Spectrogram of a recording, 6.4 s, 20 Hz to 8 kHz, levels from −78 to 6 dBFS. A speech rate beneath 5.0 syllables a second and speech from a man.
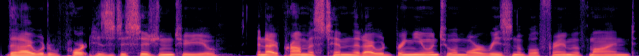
No: 5.6 syllables/s; male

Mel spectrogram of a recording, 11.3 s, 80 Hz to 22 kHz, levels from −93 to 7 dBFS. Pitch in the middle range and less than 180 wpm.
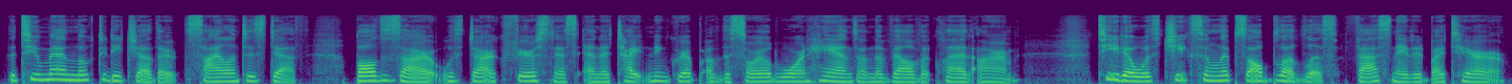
No: medium, 175 Hz; average, 200 wpm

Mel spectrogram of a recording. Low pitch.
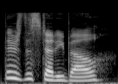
No: high, 210 Hz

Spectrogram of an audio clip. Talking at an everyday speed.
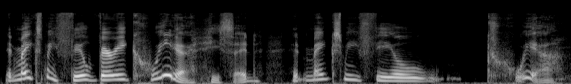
No: slow, 125 wpm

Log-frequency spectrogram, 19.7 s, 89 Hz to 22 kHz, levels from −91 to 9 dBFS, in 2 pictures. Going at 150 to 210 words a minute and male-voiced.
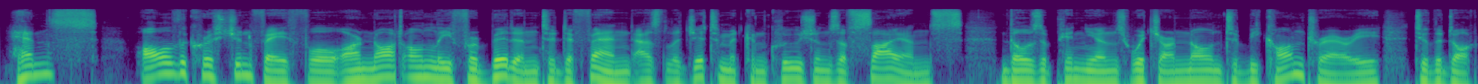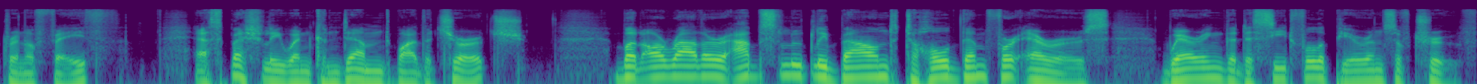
Yes: average, 155 wpm; male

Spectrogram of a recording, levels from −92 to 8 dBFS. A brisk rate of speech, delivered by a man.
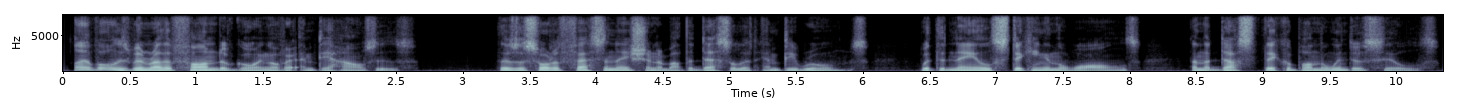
Yes: fast, 210 wpm; male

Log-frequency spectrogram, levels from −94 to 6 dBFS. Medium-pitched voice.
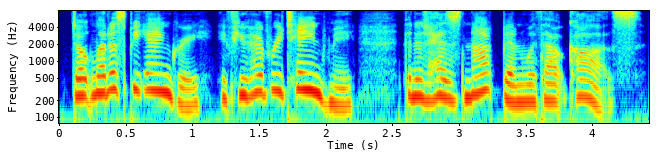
No: high, 235 Hz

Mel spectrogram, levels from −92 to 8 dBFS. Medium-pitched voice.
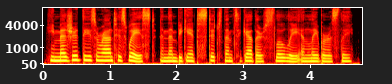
No: high, 205 Hz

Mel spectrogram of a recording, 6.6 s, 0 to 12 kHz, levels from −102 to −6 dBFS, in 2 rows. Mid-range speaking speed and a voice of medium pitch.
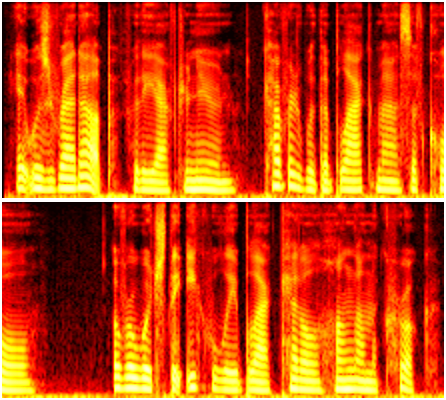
No: fast, 215 wpm; medium, 160 Hz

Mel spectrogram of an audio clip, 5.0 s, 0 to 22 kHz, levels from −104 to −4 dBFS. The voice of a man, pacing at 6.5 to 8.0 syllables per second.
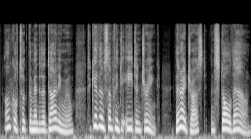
Yes: male; 6.6 syllables/s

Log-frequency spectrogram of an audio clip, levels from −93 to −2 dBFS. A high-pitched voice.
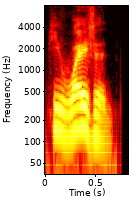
No: low, 125 Hz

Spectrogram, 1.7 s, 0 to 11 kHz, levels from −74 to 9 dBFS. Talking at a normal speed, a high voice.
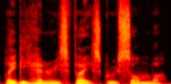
No: average, 175 wpm; very low, 95 Hz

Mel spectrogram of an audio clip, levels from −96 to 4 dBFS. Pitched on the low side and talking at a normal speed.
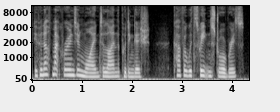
No: high, 200 Hz; average, 195 wpm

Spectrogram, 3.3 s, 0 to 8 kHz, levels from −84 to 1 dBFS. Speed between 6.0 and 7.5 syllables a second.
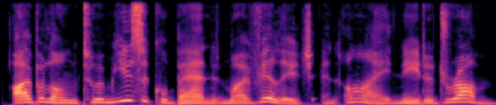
Yes: 6.2 syllables/s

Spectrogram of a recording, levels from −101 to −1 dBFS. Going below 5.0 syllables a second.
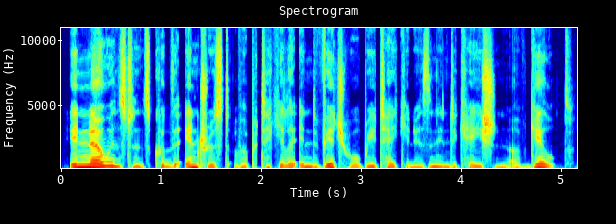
No: 6.4 syllables/s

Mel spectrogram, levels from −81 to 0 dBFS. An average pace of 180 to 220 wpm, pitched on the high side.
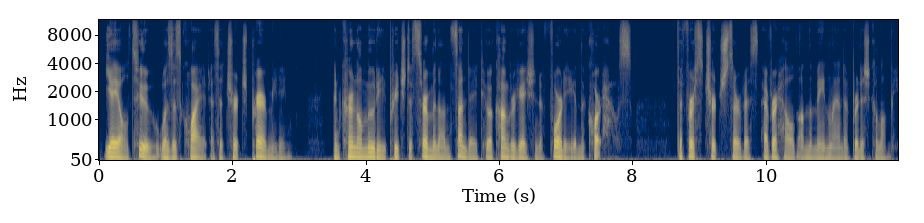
No: average, 190 wpm; very low, 95 Hz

